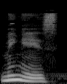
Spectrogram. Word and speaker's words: Menzies: site it is today the menes clan pronounced mingis played a prominent role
